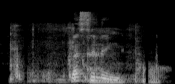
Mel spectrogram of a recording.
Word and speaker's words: bustling: ሳይበዛ ግርግር ምናምን። Bustling. T is silent here.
